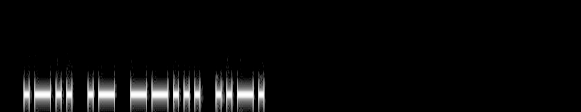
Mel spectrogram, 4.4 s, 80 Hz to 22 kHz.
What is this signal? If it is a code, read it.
Morse code, heard as a keyed tone, about 31 wpm, 700 Hz. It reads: LA7F
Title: DXCC-100 Call Signs - 4 Characters - Repeated 2x - 30wpm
